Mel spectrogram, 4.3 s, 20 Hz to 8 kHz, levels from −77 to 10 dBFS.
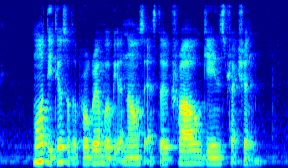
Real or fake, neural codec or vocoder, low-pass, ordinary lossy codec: real; none; 7.2 kHz; none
